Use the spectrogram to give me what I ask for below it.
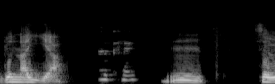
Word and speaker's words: Vinaya: many Thais, when you get the aya ending, many Thais pronounce it as an aya, Oh, okay. even though in writing it's an aya.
